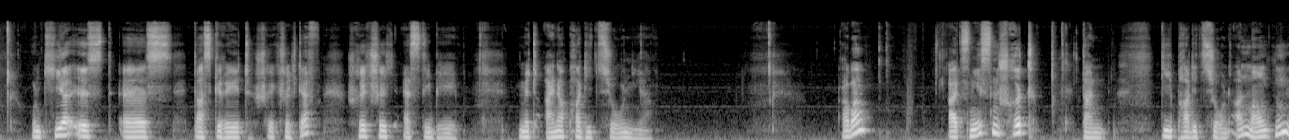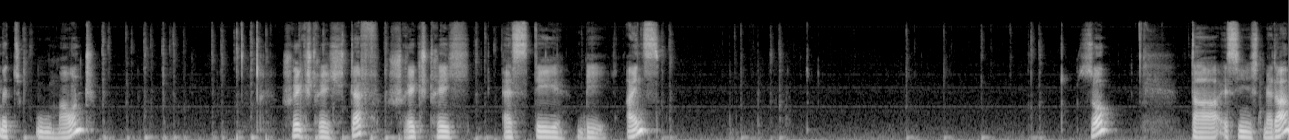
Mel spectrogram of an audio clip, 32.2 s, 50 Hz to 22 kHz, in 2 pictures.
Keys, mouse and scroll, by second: 10.2 click, 14.6 u, 16.6-23.1 typing, 24.6 Return, 25.0 Up, 25.6 Return, 27.2 Up, 27.9 Return.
